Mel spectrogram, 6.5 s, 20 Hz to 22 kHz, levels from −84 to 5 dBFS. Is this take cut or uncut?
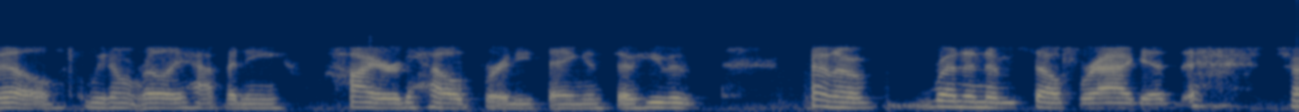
uncut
